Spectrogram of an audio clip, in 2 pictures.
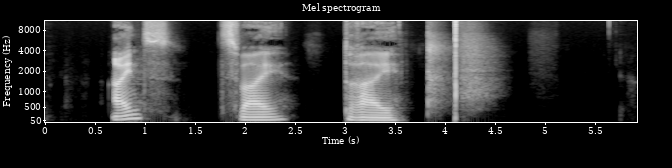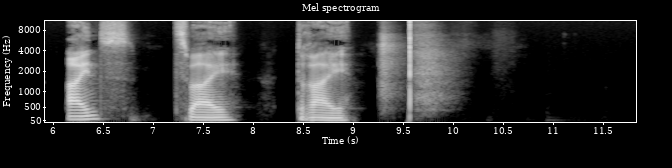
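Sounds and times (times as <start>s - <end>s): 
speech: 0.7s - 3.6s, 6.1s - 9.4s
hand claps for sync: 3.8s - 4.6s, 9.3s - 10.1s.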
